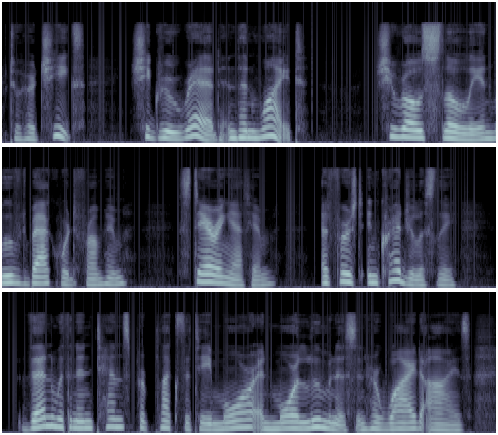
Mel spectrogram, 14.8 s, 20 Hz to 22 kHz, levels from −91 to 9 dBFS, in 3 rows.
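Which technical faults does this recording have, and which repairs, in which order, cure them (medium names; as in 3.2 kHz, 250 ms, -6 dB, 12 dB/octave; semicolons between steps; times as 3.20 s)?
crackle 25 per s -31 dBFS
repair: de-click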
